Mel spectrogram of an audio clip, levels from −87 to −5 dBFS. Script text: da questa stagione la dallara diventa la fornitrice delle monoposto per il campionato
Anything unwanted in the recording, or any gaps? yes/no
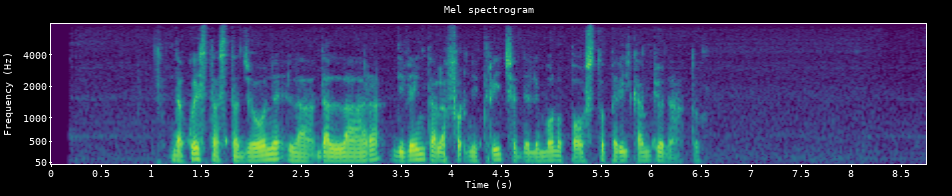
no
